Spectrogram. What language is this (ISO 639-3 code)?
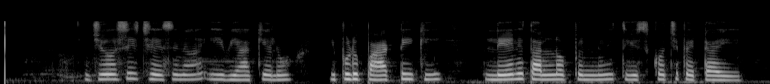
tel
